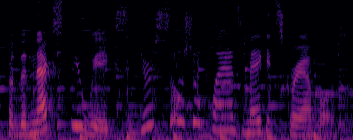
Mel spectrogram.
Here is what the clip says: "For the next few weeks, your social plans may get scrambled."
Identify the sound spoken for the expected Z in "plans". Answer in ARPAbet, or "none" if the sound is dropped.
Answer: Z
